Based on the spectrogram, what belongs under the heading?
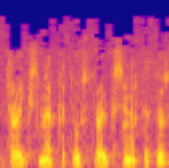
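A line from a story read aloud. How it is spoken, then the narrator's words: Muttering. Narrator (Russian): бормочет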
